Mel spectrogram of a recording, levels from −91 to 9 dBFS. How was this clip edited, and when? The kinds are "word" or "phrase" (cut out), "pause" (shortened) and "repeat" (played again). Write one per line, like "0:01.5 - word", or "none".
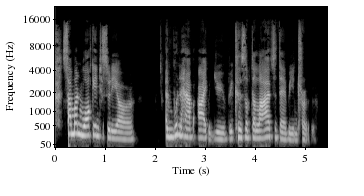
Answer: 0:00.9 - word
0:02.5 - word
0:03.0 - word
